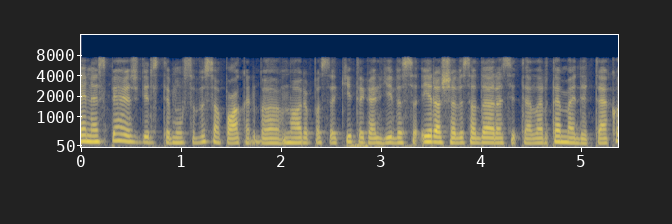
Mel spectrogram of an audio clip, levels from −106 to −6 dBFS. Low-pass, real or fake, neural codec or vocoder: 7.2 kHz; fake; codec, 16 kHz, 2 kbps, FunCodec, trained on Chinese and English, 25 frames a second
